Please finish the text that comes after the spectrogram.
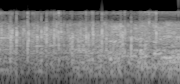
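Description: An audience claps at an Urdu poetry recital in Gorakhpur, a dense burst of applause with voices mixed in throughout.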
